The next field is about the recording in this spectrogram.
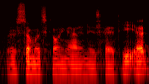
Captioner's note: voiceover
